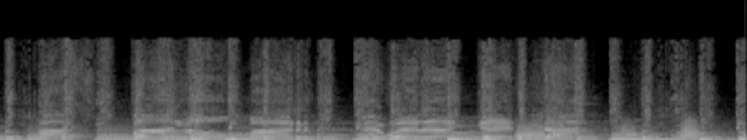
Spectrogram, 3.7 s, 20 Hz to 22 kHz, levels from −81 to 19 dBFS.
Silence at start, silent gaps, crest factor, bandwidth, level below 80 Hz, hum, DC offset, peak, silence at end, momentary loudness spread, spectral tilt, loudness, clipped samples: 0 s; none; 14 dB; 16.5 kHz; -38 dBFS; none; under 0.1%; -4 dBFS; 0 s; 4 LU; -5 dB/octave; -19 LUFS; under 0.1%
